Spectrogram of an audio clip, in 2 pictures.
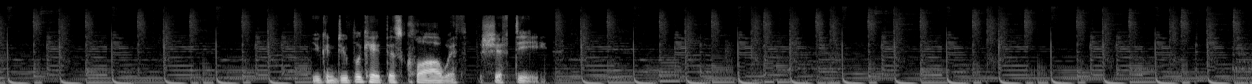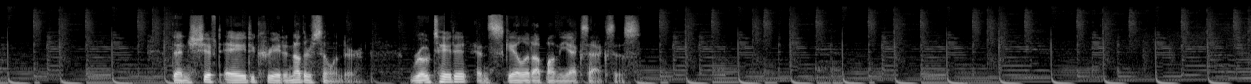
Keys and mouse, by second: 0.0-1.3 typing, 0.0 click, 0.3 click, 0.8 click, 1.5 Tab, 1.5 Tab, 3.2 right click, 4.3-9.1 typing, 5.3 super+z, 5.8 click, 6.4 click, 6.4 super+z, 6.5 click, 7.2 click, 8.3 click, 8.7 drag, 8.9 click, 9.4 click, 10.2 right click, 10.5 right click, 11.2-13.3 typing, 12.8 click, 13.1 click, 13.6 click, 13.9 click, 14.0 ctrl+p, 14.0 Tab, 14.4 shift+a, 16.1 super+z, 16.1-21.2 typing, 16.9 click, 17.5 click, 18.2 click, 18.8 click, 20.5 click, 21.0 click, 21.4 click, 22.1 click, 22.4 s, 22.7 g, 23.1 click, 23.2 s, 23.5 click, 24.3 g, 24.4 x, 24.7 click, 24.8 super+s.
